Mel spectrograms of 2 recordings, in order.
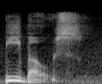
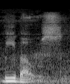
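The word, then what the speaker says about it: Biblos: I think it's pronounced Bibos. In other words, it has a silent L. It's B-I-B-L-O-S. But I believe it's pronounced Bibos.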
